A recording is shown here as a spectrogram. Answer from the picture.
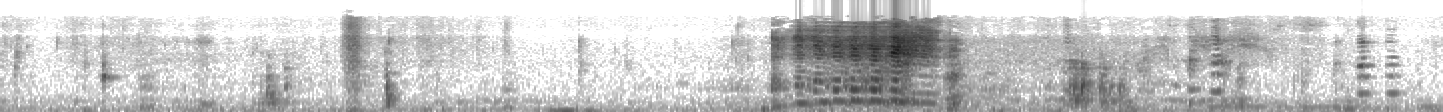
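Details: Homestead Nigerian Dwarf goat giving birth during kidding season: one strong, tremulous bleat lasting about a second, rising then fading, set against near silence with a few soft taps and rustles.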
